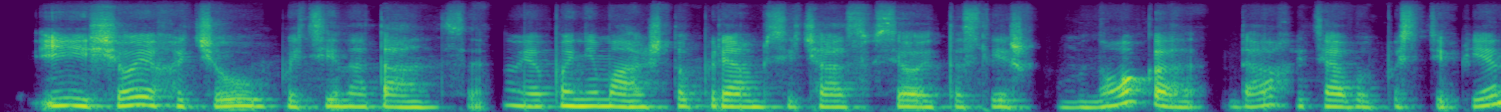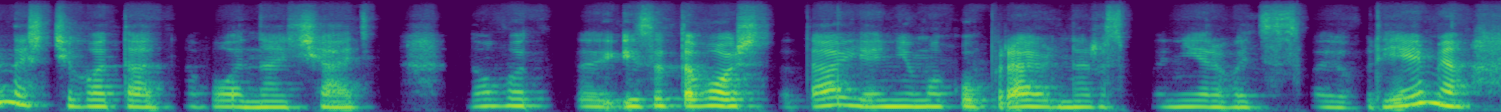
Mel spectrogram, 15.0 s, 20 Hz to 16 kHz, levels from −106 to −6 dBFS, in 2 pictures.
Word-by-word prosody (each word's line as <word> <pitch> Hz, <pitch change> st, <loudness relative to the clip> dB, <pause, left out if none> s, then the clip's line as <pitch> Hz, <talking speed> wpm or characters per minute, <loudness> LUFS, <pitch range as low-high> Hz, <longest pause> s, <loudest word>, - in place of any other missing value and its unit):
и 245 Hz, -, +3 dB
ещё 230 Hz, 0 st, +4 dB
я 260 Hz, -2 st, +4 dB
хочу 220 Hz, -1 st, +1 dB
пойти 215 Hz, -1 st, -3 dB
на 210 Hz, -1 st, +1 dB
танцы. 190 Hz, -2 st, -2 dB
Ну, 245 Hz, -, -5 dB
я 210 Hz, -2 st, 0 dB
понимаю, 220 Hz, -2 st, +4 dB
что, 200 Hz, +2 st, -2 dB
прям 210 Hz, -2 st, +1 dB
сейчас 200 Hz, -1 st, -3 dB
всё 205 Hz, 0 st, 0 dB
это 195 Hz, 0 st, -2 dB
слишком 195 Hz, -1 st, -4 dB
много, 200 Hz, -, +1 dB
да, 210 Hz, +6 st, -4 dB
хотя 215 Hz, -2 st, 0 dB
бы 195 Hz, -1 st, -4 dB
постепенно 210 Hz, -, -2 dB
с 265 Hz, -, 0 dB
чего-то 215 Hz, -2 st, 0 dB
одного 200 Hz, +1 st, -5 dB
начать. 190 Hz, 0 st, 0 dB, 0.5 s
Но 225 Hz, +1 st, -4 dB
вот, 230 Hz, 0 st, -2 dB
э, 215 Hz, -1 st, -4 dB
из-за 220 Hz, +1 st, +1 dB
того, 225 Hz, 0 st, +5 dB
что, 220 Hz, -2 st, -1 dB
да, 230 Hz, +4 st, +2 dB
я 225 Hz, -5 st, 0 dB
не 215 Hz, 0 st, +4 dB
могу 210 Hz, 0 st, 0 dB
правильно 200 Hz, -2 st, +2 dB
распланировать 195 Hz, -1 st, -4 dB
своё 185 Hz, -1 st, -8 dB
время, 230 Hz, +1 st, +3 dB
210 Hz, 155 wpm, -24 LUFS, 195-225 Hz, 0.5 s, того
